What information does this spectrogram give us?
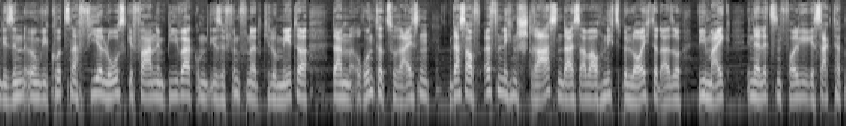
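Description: A man's voice: mid-range voice, a bit bright, no echo. A man hosting a podcast on his own, talking casually and loosely with lots of filler sounds. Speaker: podcast host. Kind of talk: casual solo podcast commentary.

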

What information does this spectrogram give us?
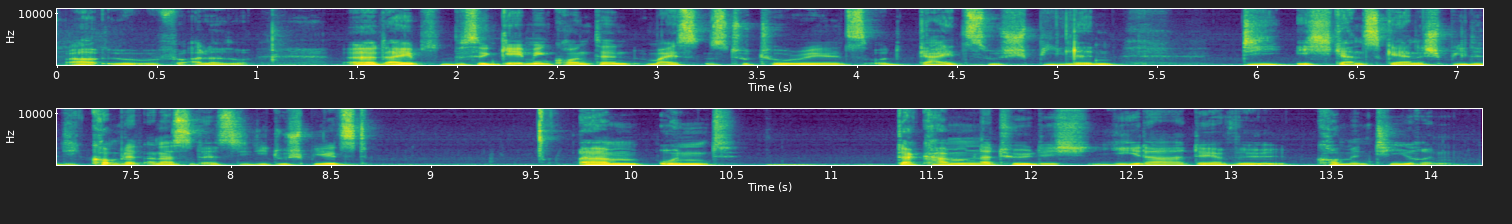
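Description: A man's voice: medium pitch, animated, moderate pace, slightly rough. A man co-hosting a podcast, chatting casually in rambling anecdotes and often hesitating as he searches for words. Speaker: podcast co-host.

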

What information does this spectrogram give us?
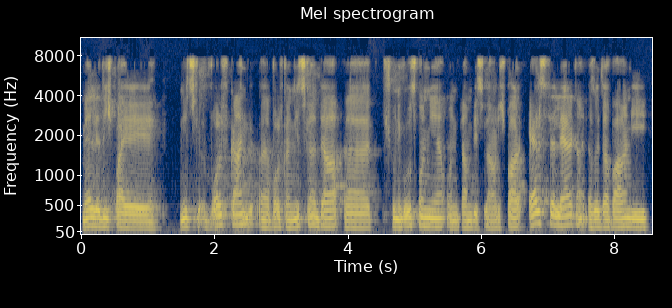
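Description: A man from Iran with an Iranian accent, a wrestler recounting his career in an interview, speaking in halting, broken phrases with many restarts. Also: mid-range voice, vocal fry, mellow, muffled recording. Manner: broken grammar, frequent restarts and hesitations. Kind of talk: interview, telling his life story.

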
